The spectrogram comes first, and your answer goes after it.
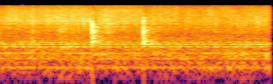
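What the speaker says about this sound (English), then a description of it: "I'm going to add the pine nuts. Make sure they mix all in" Pine nuts are stirred in a sizzling frying pan, a constant close frying hiss broken by two sharp scraping strokes of the utensil, with no one speaking.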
